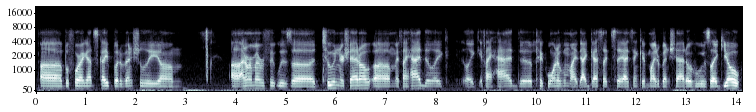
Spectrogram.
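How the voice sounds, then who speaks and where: Bright, crisp-voiced young man rambling. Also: mid-range voice, no room sound, highs cut off. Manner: rambling, profane, lots of fillers and restarts. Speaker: podcast co-host. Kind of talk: casual storytelling chat.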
